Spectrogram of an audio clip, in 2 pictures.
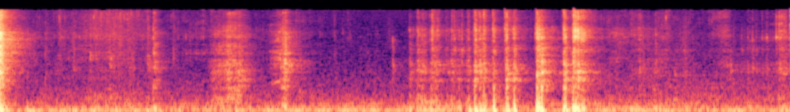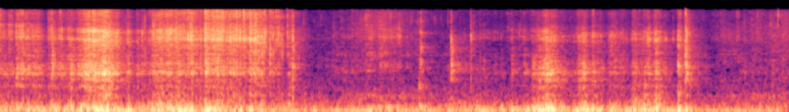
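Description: A solid orange-and-white striped dry soap bar, held in the hand, is shaved and scraped with a small blade tool, sending orange crumbs falling. Crisp, dry scraping and crumbly shaving sounds with a bright hiss are broken by a few sharp clicks near the middle. A longer, louder scrape follows before the sound settles back to quieter shaving.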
